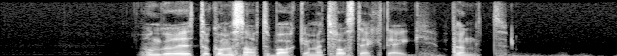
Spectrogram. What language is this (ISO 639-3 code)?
swe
